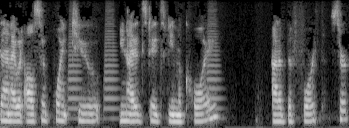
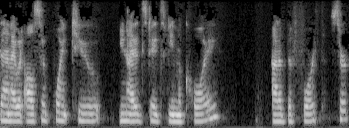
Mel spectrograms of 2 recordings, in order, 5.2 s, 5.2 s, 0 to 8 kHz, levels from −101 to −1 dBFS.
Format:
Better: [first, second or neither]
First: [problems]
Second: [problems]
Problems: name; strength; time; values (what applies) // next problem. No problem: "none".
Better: second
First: background sound (Brass instrument); 17 dB below the speech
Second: none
